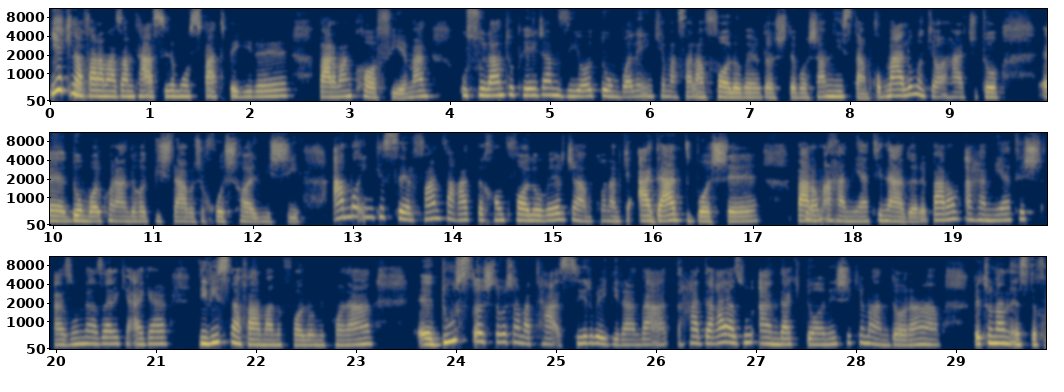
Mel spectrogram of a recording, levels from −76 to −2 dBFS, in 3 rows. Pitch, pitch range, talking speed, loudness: 200 Hz, 180-225 Hz, 155 wpm, -24 LUFS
